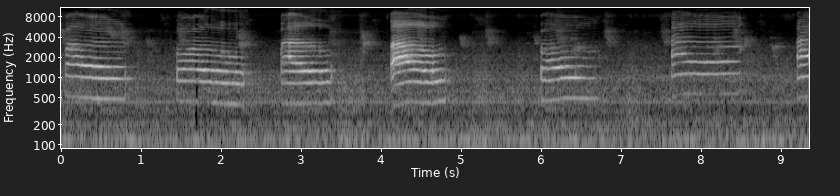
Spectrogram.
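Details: Domestic cat mother calling her kitten with rapid, insistent meows: seven harmonic calls at about one-second intervals, some long and flat, one bright and rising, with steady low hum behind.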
